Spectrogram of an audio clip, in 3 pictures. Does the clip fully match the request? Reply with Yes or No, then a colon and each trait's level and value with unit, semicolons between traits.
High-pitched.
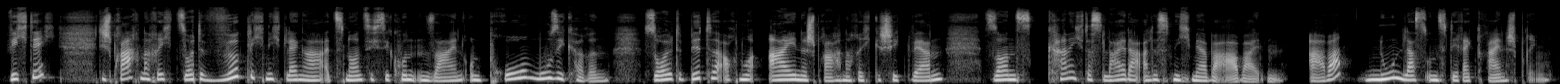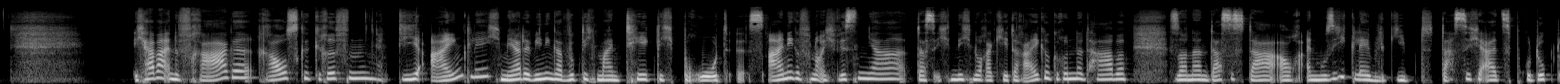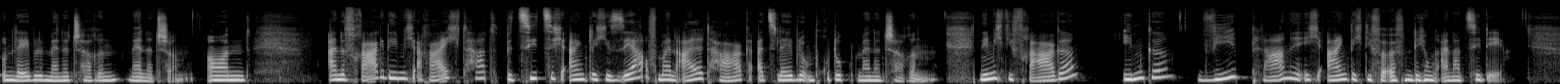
Yes: high, 215 Hz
